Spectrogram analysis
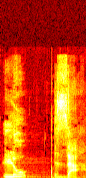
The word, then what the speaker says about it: Loser: Mon nom se prononce. Lou-.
